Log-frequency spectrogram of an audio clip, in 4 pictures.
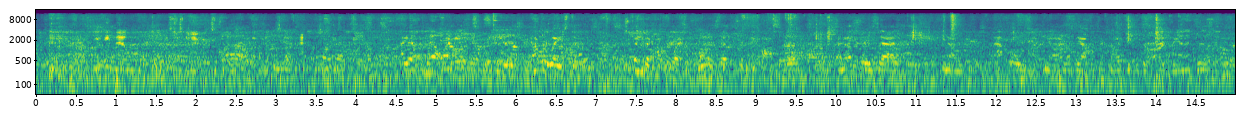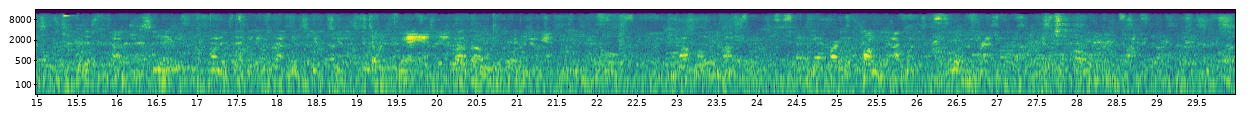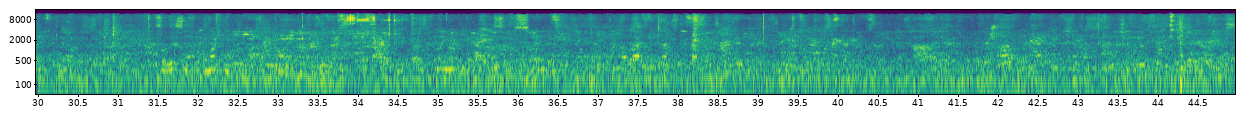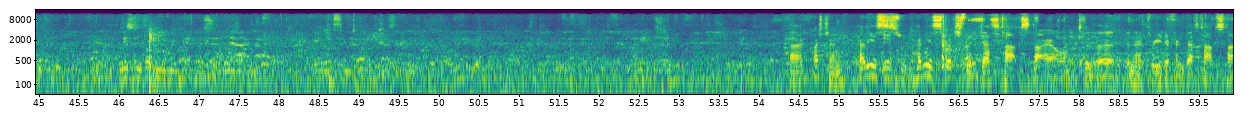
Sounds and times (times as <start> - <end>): Speech: 0.0 - 59.9.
